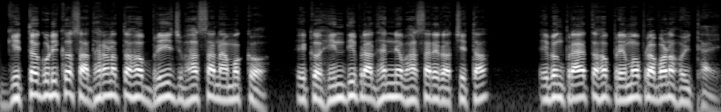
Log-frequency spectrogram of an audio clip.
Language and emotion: Odia, neutral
